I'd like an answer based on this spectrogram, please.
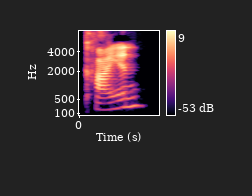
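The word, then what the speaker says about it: Cyan: a an oh um that's like the color cayen Cen okay that's what I was going to say but I'm like I don't know cayen geta it says it's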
